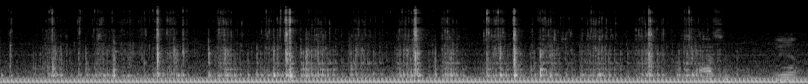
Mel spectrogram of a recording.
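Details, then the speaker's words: 1957 Chevy with fresh engine on its first 2024 drive, V8 idling: firm, irregular clunks as each gear drops in on a dog-ring gearbox with no synchros; normal dog-ring engagement clunk. "there's no synchros in these they just you got to your dog ring drops into those notches yeah she is just a male female action why you can shift it so fast it's also why it's quite clunky you hear that when it goes in gear like clunk"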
